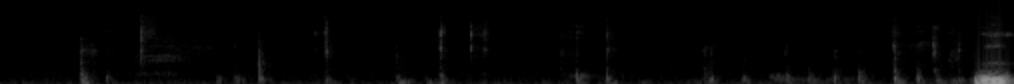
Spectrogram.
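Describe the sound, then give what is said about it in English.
Quiet keyboard typing while entering a Bible passage: sparse, irregular clicks and taps with pauses between them, ending in a louder dull thump. “Type it in. You know, I have to type it in because it's like, oh, I can't see.”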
